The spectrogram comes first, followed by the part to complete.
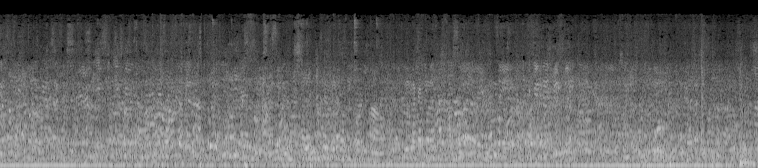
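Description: Chatter of a crowd of visitors packed into an exhibition tent: many overlapping voices with no clear words, running steadily, over a constant low hum.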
